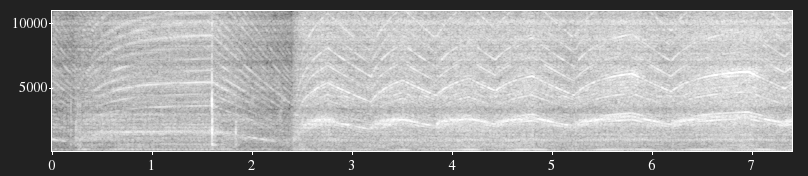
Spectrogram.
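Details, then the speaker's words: Wongdec turbo-power blender after repair of a stiff blade shaft, reassembled: after a brief start the motor settles into a steady high whir with slight even waver, spinning freely; healthy. "โอเคหมุนได้ปกตินะครับยอดเลยนะครับ"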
